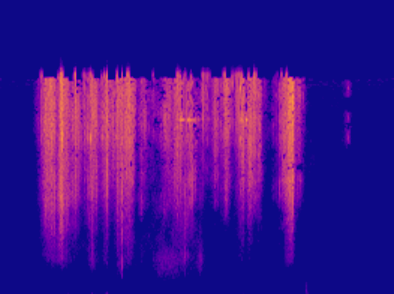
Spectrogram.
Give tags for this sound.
collar
jewellery
jewelry
necklace

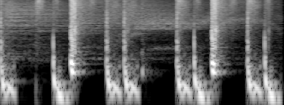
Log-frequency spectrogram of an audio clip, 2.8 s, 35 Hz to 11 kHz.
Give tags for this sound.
85
85BPM
Drum
Loop

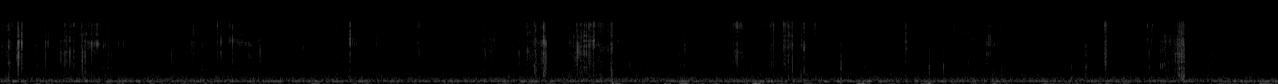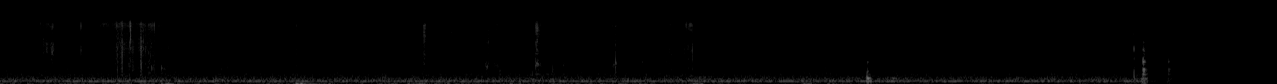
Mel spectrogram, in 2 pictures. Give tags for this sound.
adventure
walking
woods

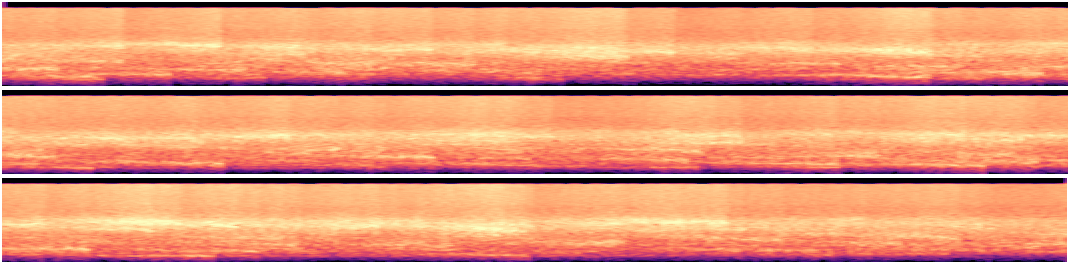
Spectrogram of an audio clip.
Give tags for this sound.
Energy
Magic
Soul

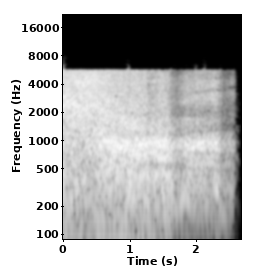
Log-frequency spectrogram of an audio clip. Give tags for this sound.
abv
army
breacher
breaching
c4
field
launcher
launching
military
mine
rocket
technology
us

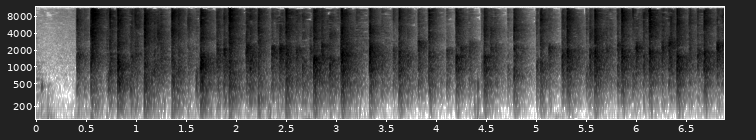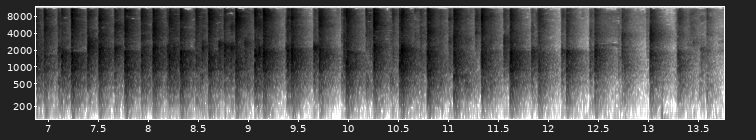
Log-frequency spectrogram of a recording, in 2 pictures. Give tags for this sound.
clap
clapping
crowd

